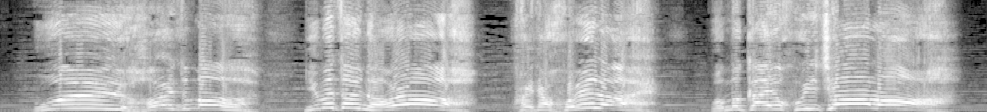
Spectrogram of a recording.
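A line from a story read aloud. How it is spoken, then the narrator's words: Worried loud shout. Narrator (Chinese): 约翰非常担心，他大声喊道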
